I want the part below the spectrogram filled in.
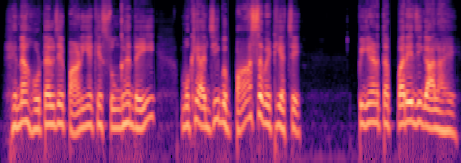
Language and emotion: Sindhi, disgusted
